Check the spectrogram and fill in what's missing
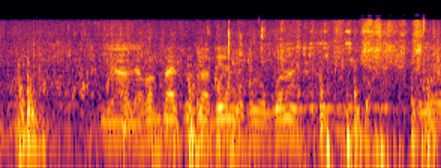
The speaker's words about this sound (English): In a small boat crossing a tidal river just outside Sitwe.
